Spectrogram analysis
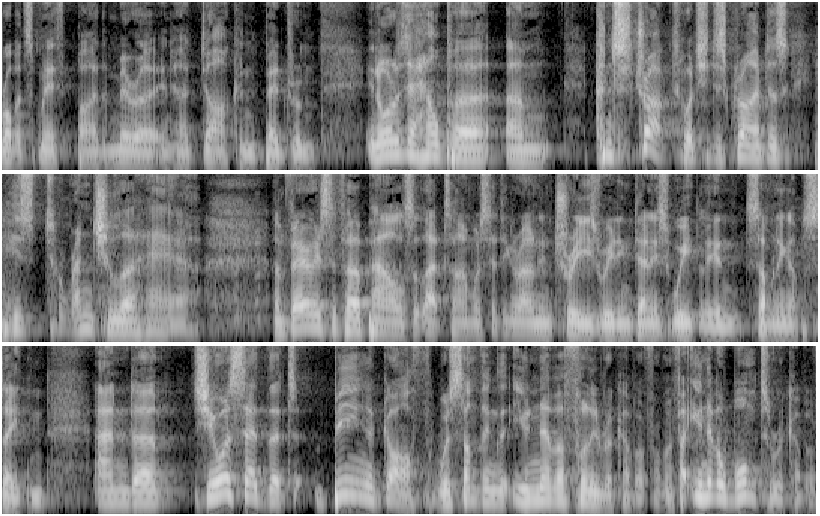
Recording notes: a live podcast recorded at London’s 21Soho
